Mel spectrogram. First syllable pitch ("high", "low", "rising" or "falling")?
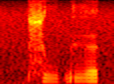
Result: low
